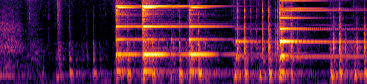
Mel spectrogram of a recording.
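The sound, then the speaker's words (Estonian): Several bright, bell-like notes from an old toy piano ring out one after another at an uneven pace, each struck and left to chime briefly, with no talking. “vot sellist häält jah, et siin mõni klahv isegi töötab”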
